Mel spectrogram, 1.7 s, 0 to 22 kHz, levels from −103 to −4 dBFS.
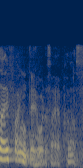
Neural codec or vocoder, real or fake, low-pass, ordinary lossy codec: codec, 16 kHz in and 24 kHz out, 2.2 kbps, FireRedTTS-2 codec; fake; 7.2 kHz; none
